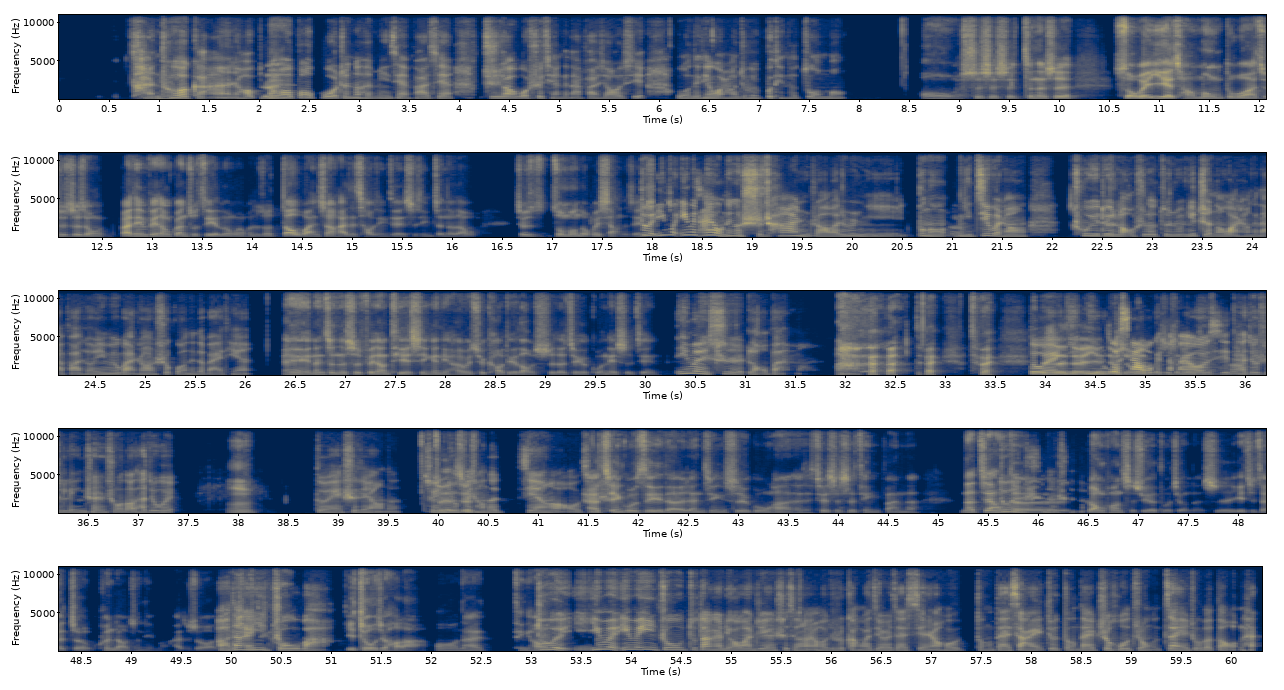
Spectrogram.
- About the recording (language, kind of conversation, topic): Chinese, podcast, 睡眠不好时你通常怎么办？
- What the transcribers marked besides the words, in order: other background noise; "考虑" said as "考第"; laugh; laughing while speaking: "对，对"; unintelligible speech; laughing while speaking: "来"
